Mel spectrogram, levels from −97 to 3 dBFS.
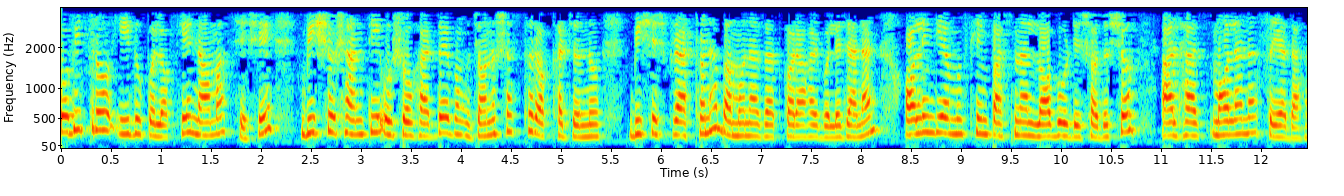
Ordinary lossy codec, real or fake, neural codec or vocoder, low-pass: none; real; none; 3.6 kHz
